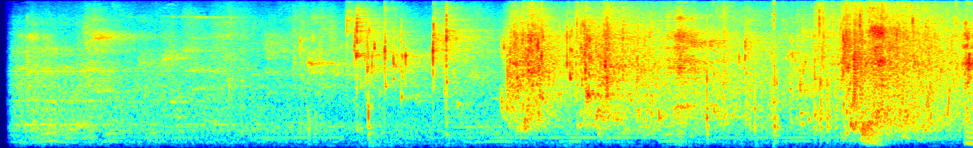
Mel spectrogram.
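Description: Water splashes and churns in a campsite swimming pool at Breteuil, Normandy, growing louder in bursts toward the end, with voices talking nearby over the sloshing.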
